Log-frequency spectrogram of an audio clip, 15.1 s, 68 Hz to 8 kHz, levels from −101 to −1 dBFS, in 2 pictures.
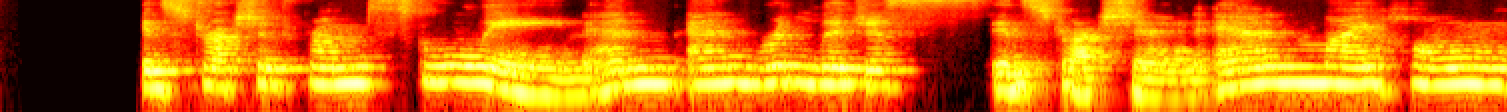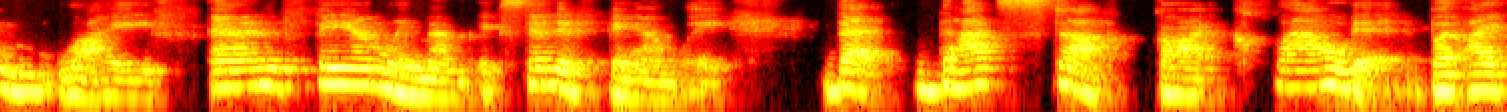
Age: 40-59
